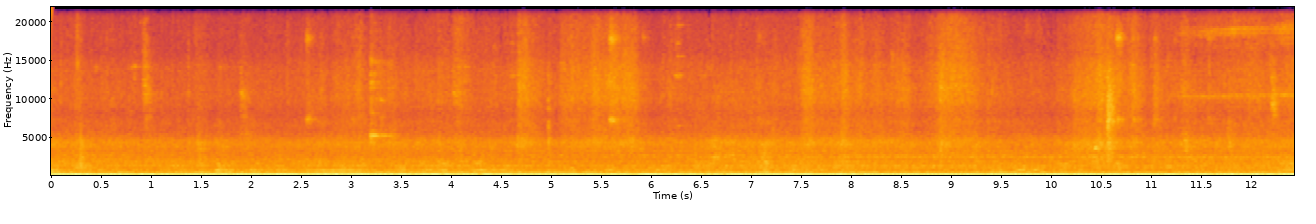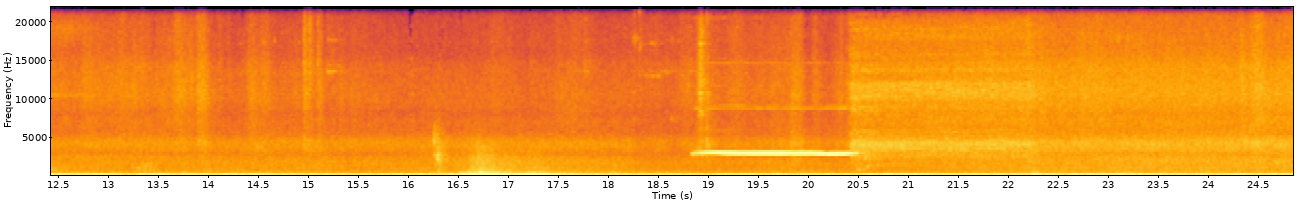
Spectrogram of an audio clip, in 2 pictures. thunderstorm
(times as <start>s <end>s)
16.0s 19.0s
